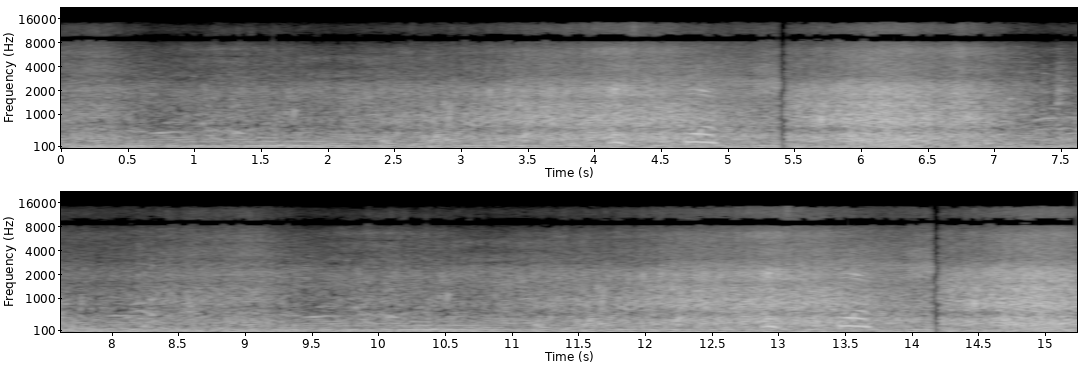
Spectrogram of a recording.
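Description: Small waves wash gently onto a sandy shore in slow, rising and falling surges.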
